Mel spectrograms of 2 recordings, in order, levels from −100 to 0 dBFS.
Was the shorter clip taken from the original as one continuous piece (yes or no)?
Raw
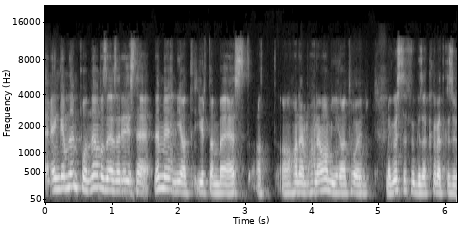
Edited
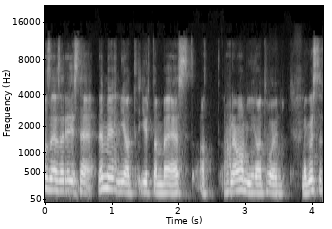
no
